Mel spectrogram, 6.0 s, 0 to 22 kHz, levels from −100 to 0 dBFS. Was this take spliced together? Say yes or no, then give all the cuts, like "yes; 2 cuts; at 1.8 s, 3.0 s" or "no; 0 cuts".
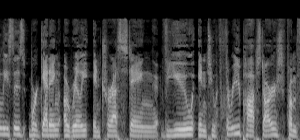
yes; 1 cut; at 4.3 s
